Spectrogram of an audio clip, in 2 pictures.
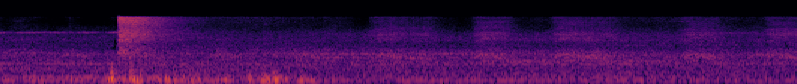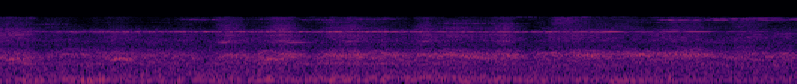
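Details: Crows at a large communal gathering in Davis, California, a distant steady chorus of many cawing birds, a sharp click near the start and a thin high tone in the background.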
